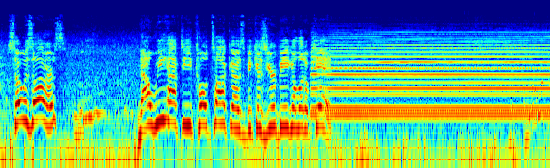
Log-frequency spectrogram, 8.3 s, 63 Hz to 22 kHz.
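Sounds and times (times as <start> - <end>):
speech: 0.2 - 5.1
car horn honking: 4.5 - 8.2.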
